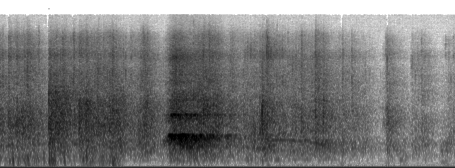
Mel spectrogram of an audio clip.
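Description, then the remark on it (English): An audience at a church gathering applauds the pastor as he comes to the stage, a steady, dense, crackling wash of clapping. A brief whistle or cheer rises out of it partway through, then the clapping thins out near the end. “So shall we give Ali a huge round of applause as he comes to the stage?”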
